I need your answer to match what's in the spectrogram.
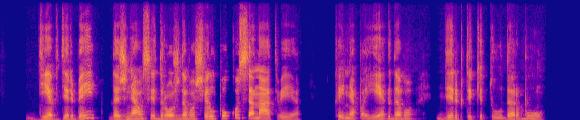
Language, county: Lithuanian, Kaunas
